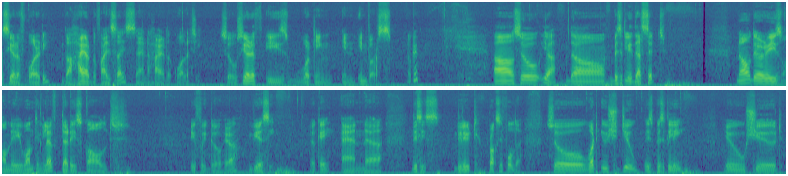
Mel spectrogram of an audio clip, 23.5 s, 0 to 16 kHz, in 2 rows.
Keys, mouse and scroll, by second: 7.8 click, 8.6 2, 8.7 KP_0, 8.9 Return, 10.4 click, 11.8 click, 12.6 click, 14.0 click, 14.9 v, 15.0 s, 15.2 e, 15.9 click, 17.0 click, 20.2 click, 21.2 click, 21.8 ctrl+click.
